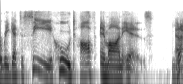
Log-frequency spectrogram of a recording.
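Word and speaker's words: Thoth-Amon: Toth, the way I've been told is pronounced is Toth Amon.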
